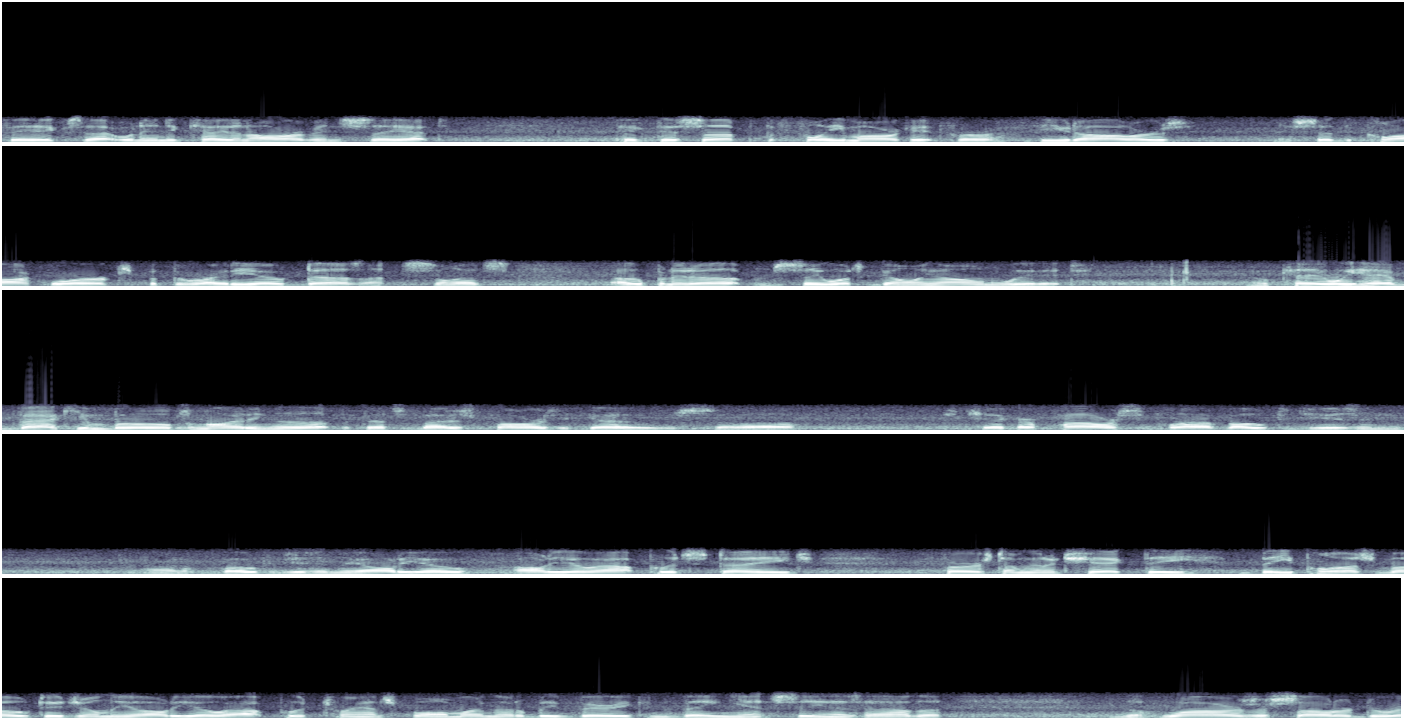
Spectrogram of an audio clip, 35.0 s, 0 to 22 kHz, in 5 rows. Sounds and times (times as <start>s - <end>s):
Speech: 0.0s - 2.3s, 3.0s - 12.5s, 13.2s - 18.1s, 18.7s - 21.1s, 21.7s - 32.8s, 33.6s - 35.0s.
